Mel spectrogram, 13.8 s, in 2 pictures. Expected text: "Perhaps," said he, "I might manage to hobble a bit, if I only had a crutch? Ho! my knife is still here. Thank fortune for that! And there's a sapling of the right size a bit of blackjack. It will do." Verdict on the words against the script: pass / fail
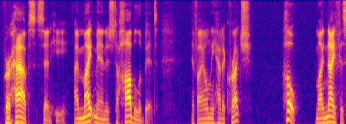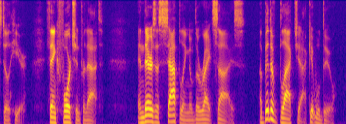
pass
